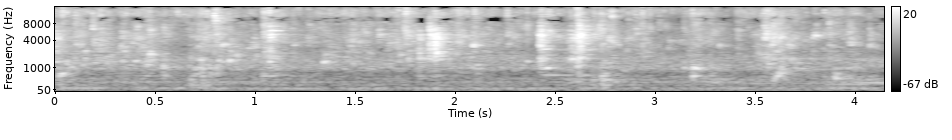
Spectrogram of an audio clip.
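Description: Raw chicken pieces are washed by hand in water, producing close, continuous sloshing and splashing with irregular surges and drips, with no talk over it.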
